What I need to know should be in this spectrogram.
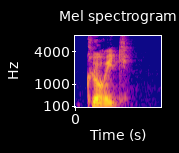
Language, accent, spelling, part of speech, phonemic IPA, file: French, France, chlorique, adjective, /klɔ.ʁik/, LL-Q150 (fra)-chlorique.wav
- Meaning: chloric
